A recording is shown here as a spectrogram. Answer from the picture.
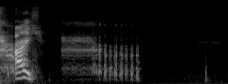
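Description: A woman's short cry of pain, "Ай!", as a broody hen sitting on her nest pecks her hand, followed by about a second of soft hissing noise.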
